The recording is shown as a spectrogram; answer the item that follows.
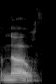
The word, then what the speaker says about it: Noth: Noth. – Rhymes with birth, not moth.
